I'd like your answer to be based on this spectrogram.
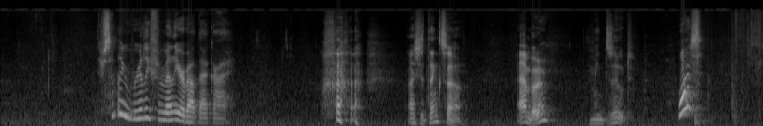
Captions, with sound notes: - There's something really familiar about that guy. (Jay chuckles) - I should think so. Amber, meet Zoot. - What?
